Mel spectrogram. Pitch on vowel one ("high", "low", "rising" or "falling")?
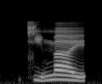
low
